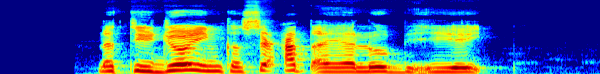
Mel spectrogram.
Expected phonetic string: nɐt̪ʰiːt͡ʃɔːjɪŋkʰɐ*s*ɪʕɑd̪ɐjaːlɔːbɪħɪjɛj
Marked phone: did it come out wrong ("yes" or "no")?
no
